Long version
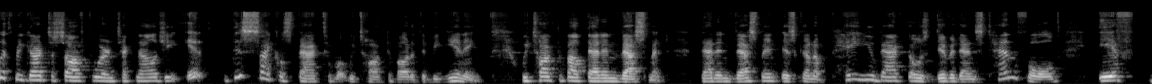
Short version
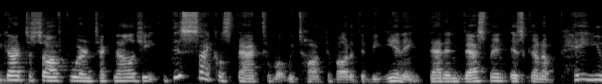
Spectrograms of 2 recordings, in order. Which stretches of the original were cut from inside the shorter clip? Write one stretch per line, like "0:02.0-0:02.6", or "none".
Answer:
0:01.8-0:02.2
0:04.8-0:06.9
